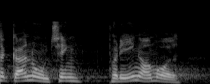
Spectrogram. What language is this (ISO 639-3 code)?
dan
